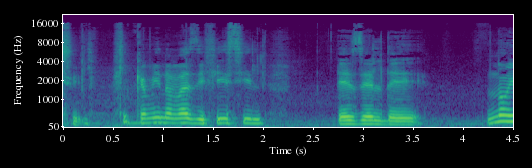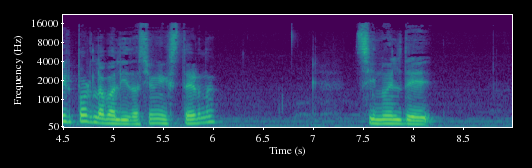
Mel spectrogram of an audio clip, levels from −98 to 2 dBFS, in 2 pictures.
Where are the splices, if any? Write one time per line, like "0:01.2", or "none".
none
